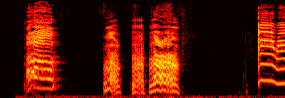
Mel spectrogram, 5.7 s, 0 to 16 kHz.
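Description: A parrot at Radio 24/7 squawks loudly in four or five separate, drawn-out, bleating calls spread over several seconds, with brief silences between them and no talking.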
